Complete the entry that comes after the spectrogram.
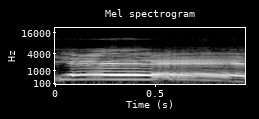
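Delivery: high, loud mocking "Yeah"; mock yell. To imagined viewers, a loud mocking yeah. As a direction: bellow it in mock triumph.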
